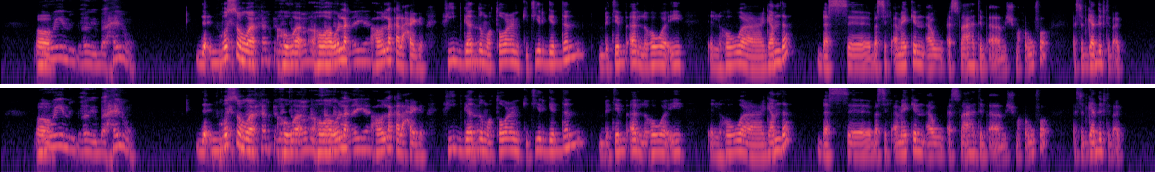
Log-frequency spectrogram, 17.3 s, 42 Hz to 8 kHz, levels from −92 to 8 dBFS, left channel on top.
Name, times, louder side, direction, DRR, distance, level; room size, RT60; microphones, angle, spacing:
voice 1, 0.5-2.0 3.3-5.6 7.0-7.2, right 2 dB, 30° right, 0.6 m, -37 dB
voice 2, 2.9-3.9 4.1-5.2 5.6-6.3 6.7-10.2 10.6-11.9 12.3-15.7 16.1-16.8, left 2 dB, 55° left, 0.7 m, -28 dB
4.3 x 4.1 x 3.0 m
head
